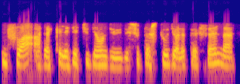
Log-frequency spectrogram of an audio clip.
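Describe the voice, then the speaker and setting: A woman's voice: on the low side, creaky, husky, dry recording. Italian-accented woman on a tinny line. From Italy. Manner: hesitant, many pauses and repeated words. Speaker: architecture professor, guest. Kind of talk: thoughtful interview answers. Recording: tinny phone-like line, dry.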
